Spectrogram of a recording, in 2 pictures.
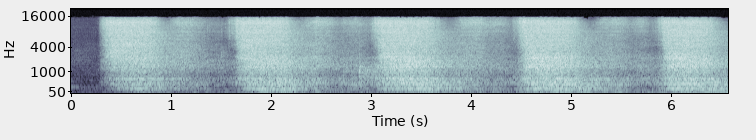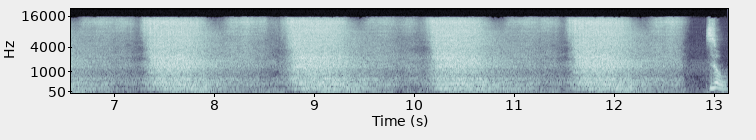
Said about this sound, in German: genau, also das war eine Handsäge. Da wurde Beton quasi handgesägt bevor dann die Maschine einsetzen konnte.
